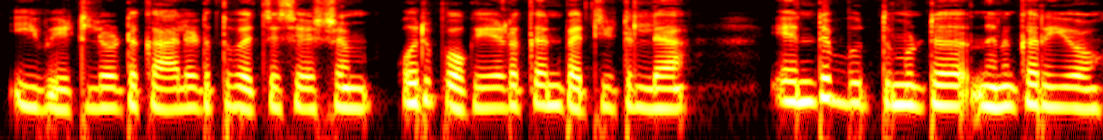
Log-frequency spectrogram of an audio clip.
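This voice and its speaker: A woman's voice: medium pitch, fairly even intonation, fairly quick, warm tone, no echo, studio quality, lightly acted. A woman reading the part of an irritable, sarcastic young man who craves a smoke, in a blunt, grumbling way.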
